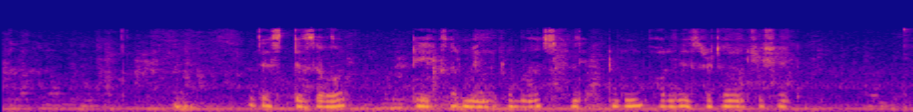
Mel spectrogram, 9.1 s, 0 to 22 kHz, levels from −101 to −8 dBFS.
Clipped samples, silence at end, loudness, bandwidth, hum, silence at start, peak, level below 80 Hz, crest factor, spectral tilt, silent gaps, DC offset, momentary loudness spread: under 0.1%; 0 s; -36 LUFS; 8 kHz; none; 0.05 s; -20 dBFS; -62 dBFS; 16 dB; -6 dB/octave; none; under 0.1%; 20 LU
